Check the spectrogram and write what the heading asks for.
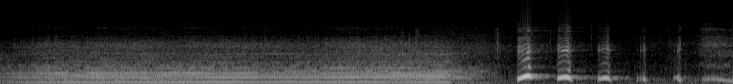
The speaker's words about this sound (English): Our story today concerns the small riverboats that take tourists from Knotty Pine up to Mirror Lake and the King's Islands. Say, I hear the whistle of a riverboat right now.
